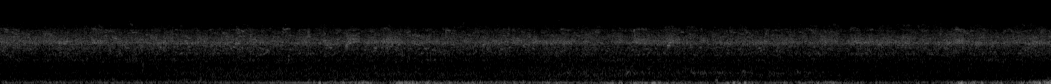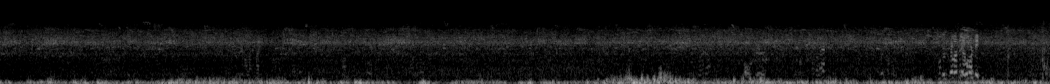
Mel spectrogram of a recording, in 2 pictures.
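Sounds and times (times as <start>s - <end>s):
chorus of small calling creatures: 16.9s - 21.0s.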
